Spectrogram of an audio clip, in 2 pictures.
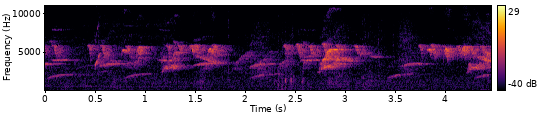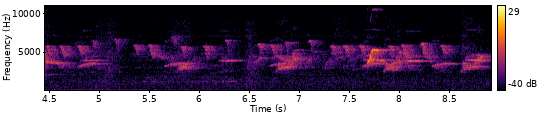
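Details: Male canary with orange sunkist colouring. Busy, high twittering song of quick chirps and short trills runs on without a break, loudness rising and falling, over faint background noise.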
